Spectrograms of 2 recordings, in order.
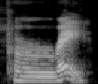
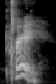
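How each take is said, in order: First: "Pray" drawn out in separate sounds; sounded out. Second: Said in the usual way. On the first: Shown as a demonstration. Teacher modeling for students, "Pray" broken into sounds. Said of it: "tap this word out and say it". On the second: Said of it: "and say it".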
